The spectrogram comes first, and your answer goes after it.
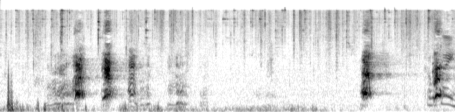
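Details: A collie barking while playing: a few sharp, loud barks in quick succession near the start, a quiet stretch with soft shuffling, then two more single barks toward the end, with low human speech underneath.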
